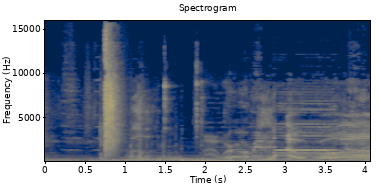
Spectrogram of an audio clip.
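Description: A single sharp crack of a blow landing on a man, about three-quarters of a second in, over background music with held notes. From about two seconds in, a wavering, drawn-out voice rises and runs to the end.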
